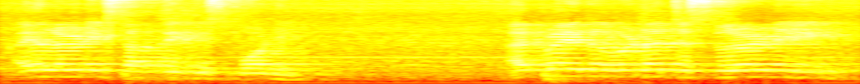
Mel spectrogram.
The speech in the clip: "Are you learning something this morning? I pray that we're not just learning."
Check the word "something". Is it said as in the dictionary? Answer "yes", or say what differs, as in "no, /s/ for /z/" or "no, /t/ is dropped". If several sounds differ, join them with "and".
no, /t/ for /θ/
